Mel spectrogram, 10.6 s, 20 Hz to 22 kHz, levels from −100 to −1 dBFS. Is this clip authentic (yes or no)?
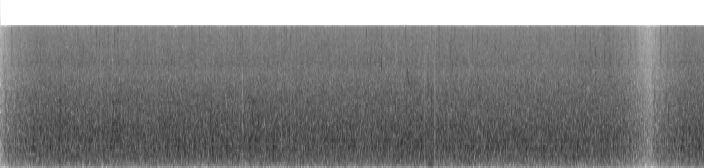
yes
